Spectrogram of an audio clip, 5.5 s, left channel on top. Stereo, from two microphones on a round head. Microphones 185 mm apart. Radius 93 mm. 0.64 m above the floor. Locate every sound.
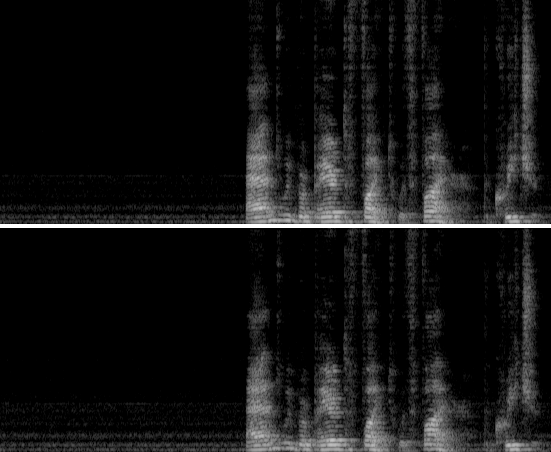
2.5 s a man speaking: 40° left (ahead or behind), 0.8 m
